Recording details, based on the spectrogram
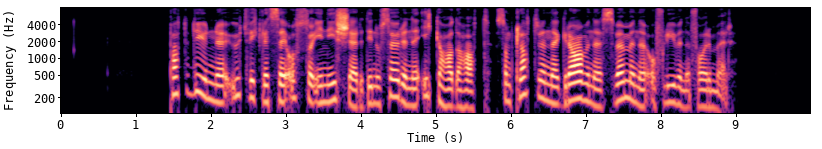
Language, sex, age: Norwegian, female, 50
